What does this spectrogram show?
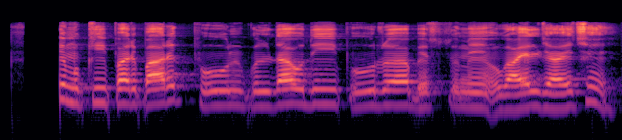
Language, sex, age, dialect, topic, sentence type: Maithili, male, 18-24, Eastern / Thethi, agriculture, statement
